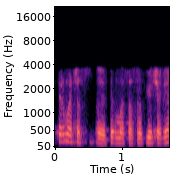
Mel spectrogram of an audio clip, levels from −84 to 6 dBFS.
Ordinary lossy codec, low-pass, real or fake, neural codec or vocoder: MP3, 24 kbps; 3.6 kHz; real; none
